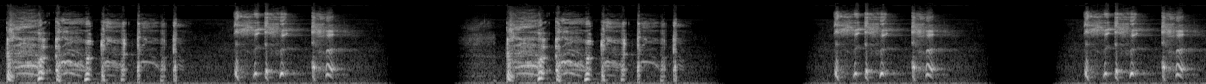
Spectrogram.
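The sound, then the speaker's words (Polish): Coughing in four separate bouts, each a rapid string of harsh, loud coughs, with short silences between bouts. “Kaszel.”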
